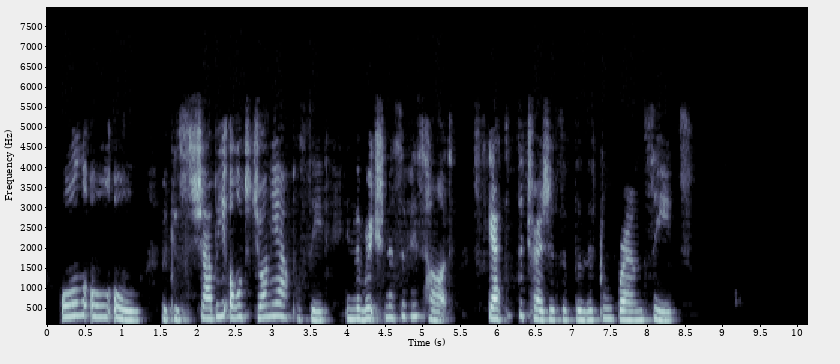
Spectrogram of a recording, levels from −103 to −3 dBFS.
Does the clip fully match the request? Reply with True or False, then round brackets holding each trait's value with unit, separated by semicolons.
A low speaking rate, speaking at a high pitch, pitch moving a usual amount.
True (130 wpm; 240 Hz; 4.1 semitones)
